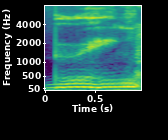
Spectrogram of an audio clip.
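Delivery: deep burped alien voice. Shown as a demonstration. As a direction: sound like an alien. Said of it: "You literally sounded like an alien".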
